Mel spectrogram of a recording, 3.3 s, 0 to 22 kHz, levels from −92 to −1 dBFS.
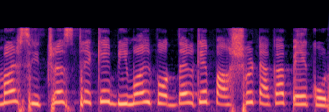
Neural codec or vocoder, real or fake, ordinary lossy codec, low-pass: codec, 16 kHz, 2 kbps, FunCodec, trained on LibriTTS, 25 frames a second; fake; none; none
